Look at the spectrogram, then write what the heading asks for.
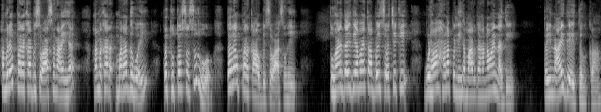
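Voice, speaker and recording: A woman's voice: on the high side, animated, normal speed, natural voice. A woman voicing a scolding, hot-tempered villager in a cartoon family quarrel, with an Awadhi accent and combative, repetitive delivery. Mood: angry. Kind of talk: cartoon family drama acting.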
